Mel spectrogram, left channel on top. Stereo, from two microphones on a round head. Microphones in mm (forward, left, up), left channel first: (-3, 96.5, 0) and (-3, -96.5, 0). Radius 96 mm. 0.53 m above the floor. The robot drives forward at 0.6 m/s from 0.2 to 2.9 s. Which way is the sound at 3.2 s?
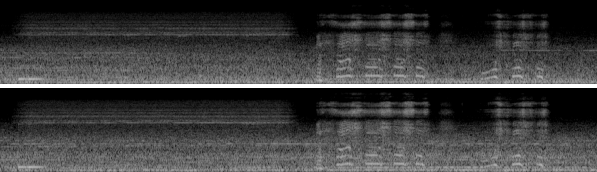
25° right (ahead or behind).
